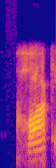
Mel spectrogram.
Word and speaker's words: Hack: Hawk is definitely, and I know it's spelled Hack, but it's definitely pronounced Hawk.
